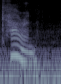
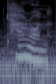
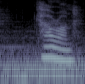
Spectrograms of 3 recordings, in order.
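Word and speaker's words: Charon: Only your pronunciation is a little off. The name you heard wasn't Karen. It was C H A R O N. I knew it. As in Karon, the fairerryyman of the dead.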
